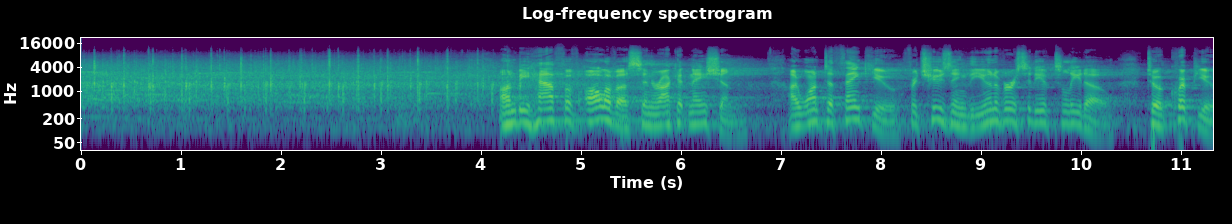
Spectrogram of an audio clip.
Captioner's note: cheers and applause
